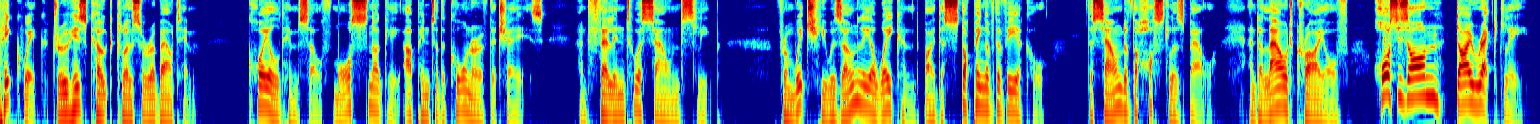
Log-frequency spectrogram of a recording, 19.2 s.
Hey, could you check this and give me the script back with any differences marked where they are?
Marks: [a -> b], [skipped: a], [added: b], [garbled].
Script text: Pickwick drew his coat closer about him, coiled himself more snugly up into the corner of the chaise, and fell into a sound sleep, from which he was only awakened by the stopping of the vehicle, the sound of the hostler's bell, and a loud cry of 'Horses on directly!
Pickwick drew his coat closer about him, coiled himself more snugly up into the corner of the chaise, and fell into a sound sleep, from which he was only awakened by the stopping of the vehicle, the sound of the hostler's bell, and a loud cry of 'Horses on directly!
